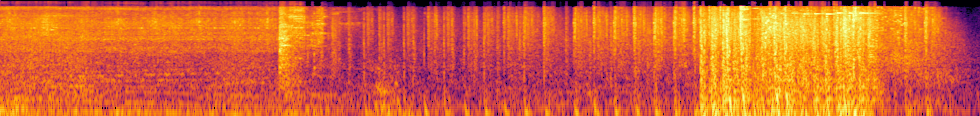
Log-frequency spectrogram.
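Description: Rapid bursts of gunfire in the Fortnite video game, dense volleys of shots and clattering impacts that swell into a louder, sustained barrage near the end, with no talking.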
